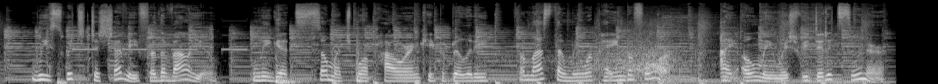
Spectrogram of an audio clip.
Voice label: Commercial; Chevy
